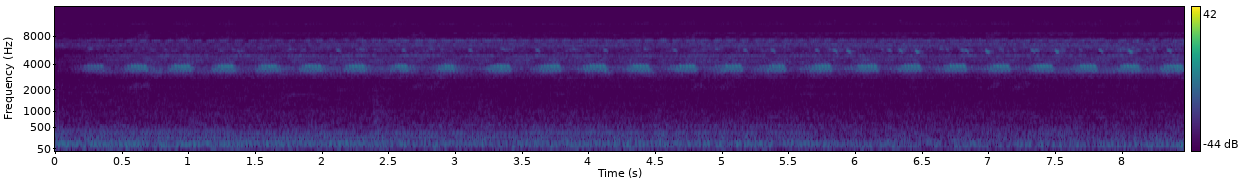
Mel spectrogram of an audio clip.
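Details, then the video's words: Insect chirping: a steady high-pitched pulsing trill, short chirps repeated about three times per second in an even rhythm, with a faint low hum of background noise underneath. "Insect chirping sounds"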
